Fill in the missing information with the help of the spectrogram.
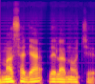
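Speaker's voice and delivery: ordinary talk, nothing marked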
